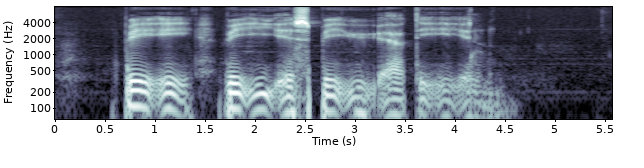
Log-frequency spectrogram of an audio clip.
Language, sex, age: Danish, male, 52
